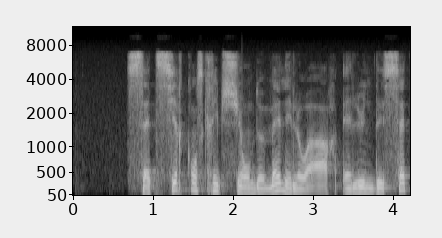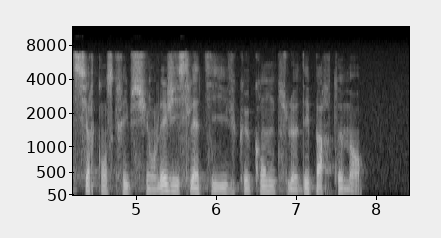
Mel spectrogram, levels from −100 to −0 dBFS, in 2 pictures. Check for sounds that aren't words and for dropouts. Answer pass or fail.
pass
